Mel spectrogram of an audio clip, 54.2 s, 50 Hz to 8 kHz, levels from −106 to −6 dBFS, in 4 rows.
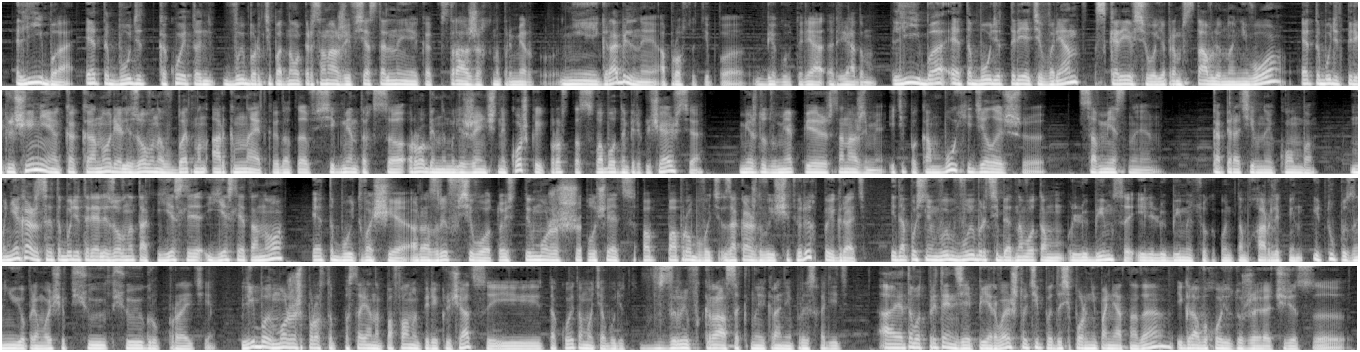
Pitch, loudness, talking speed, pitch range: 115 Hz, -19 LUFS, 165 wpm, 105-130 Hz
